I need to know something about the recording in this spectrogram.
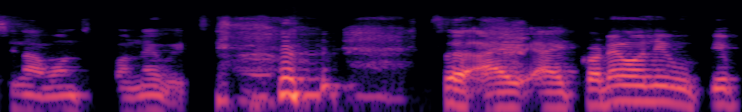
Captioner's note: laughs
